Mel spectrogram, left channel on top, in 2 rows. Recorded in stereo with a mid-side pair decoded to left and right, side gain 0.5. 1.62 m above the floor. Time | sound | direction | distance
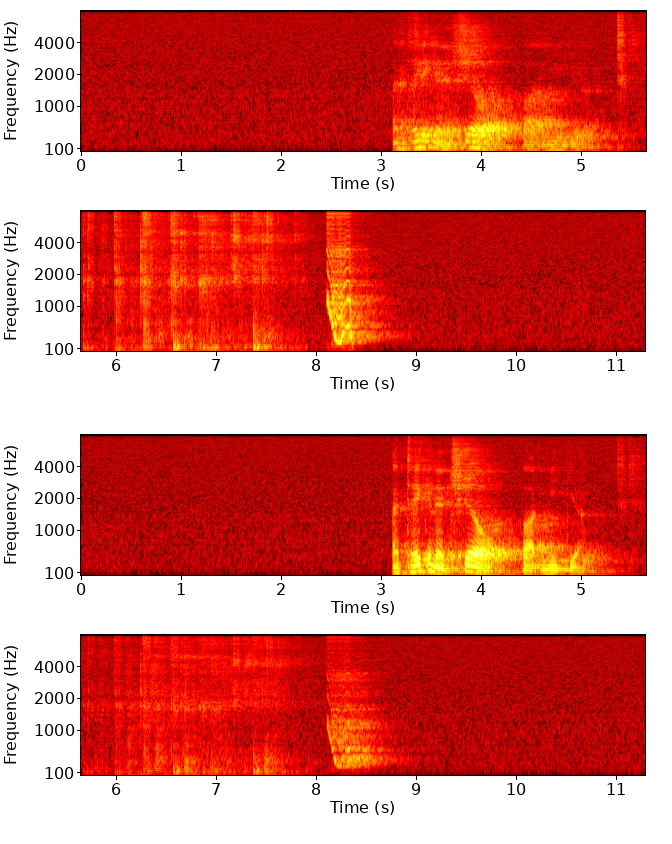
3.1 | a man speaking | 70° right | 2.5 m
5.4 | crushing | 50° left | 7.5 m
8.1 | a cupboard door | 70° left | 2 m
